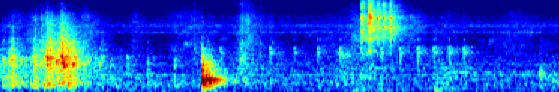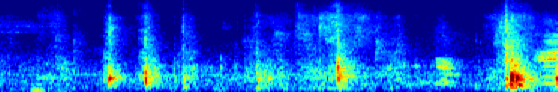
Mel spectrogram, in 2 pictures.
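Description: Packaging being handled while a small cardboard product box is opened: a short plastic-bag crinkle at the start, a sharp knock, a brief scrape of the box flap, then scattered taps and clicks of cardboard and plastic, with one louder knock near the end.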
